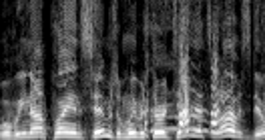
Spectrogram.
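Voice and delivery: high, loud defensive outburst; protest, laughing and loud; indignant. Real, not acted.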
